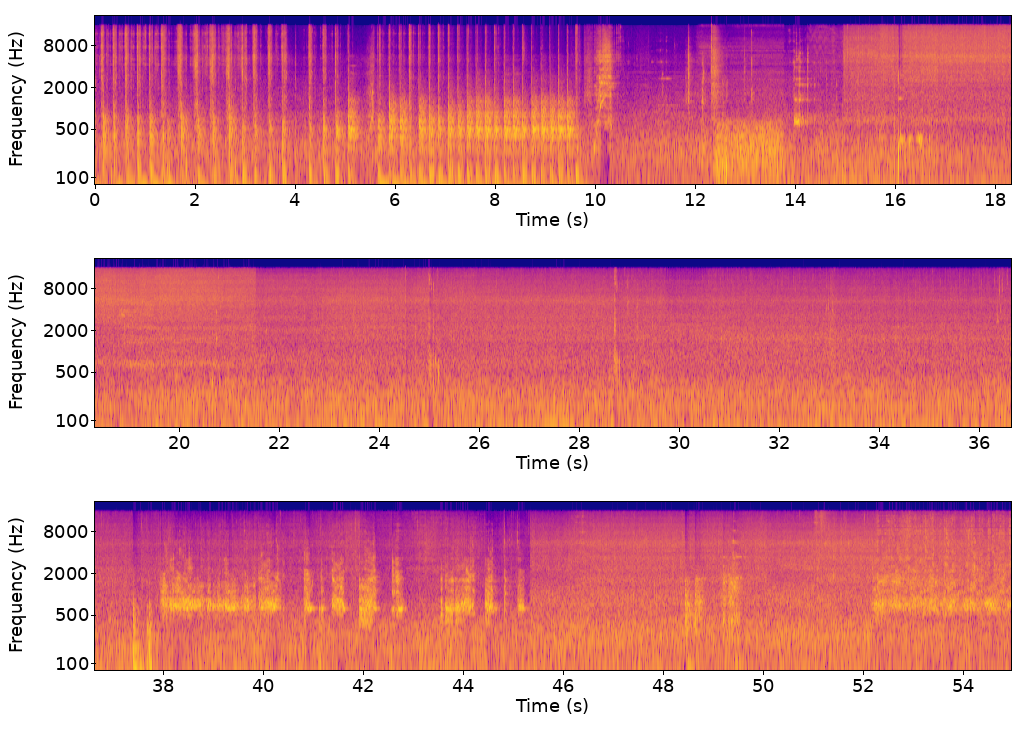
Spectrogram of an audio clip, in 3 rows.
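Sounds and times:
ginger sizzling in a frying pan: 14.4 - 54.9.

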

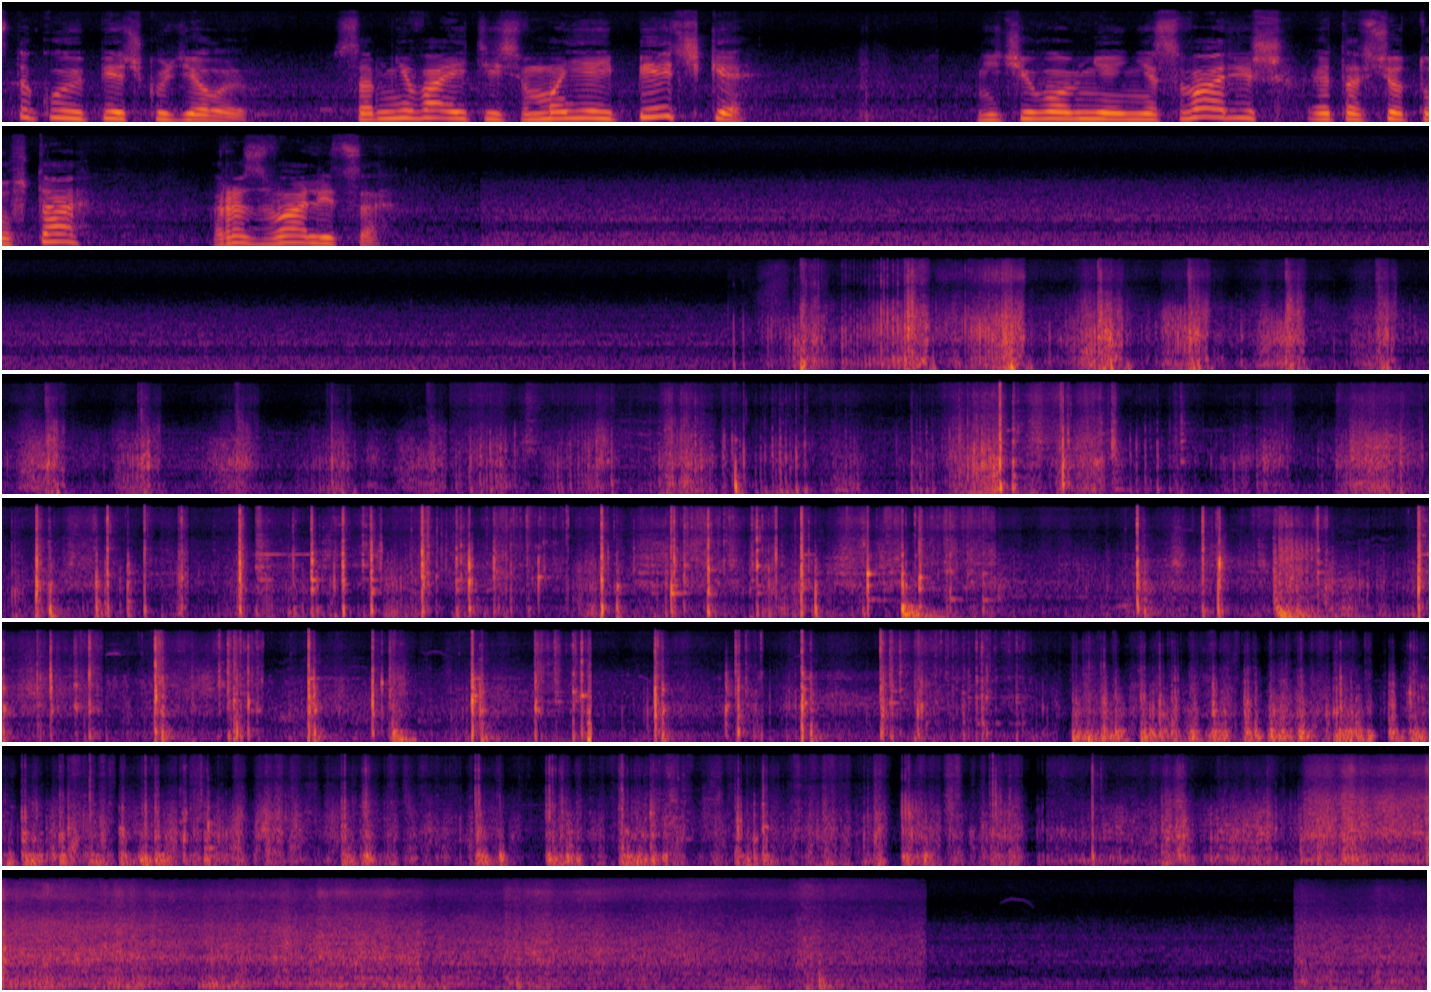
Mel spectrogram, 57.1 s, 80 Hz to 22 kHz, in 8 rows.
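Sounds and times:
sled dragged over snow: 17.9 - 37.0, 40.2 - 54.6, 56.4 - 57.0
firewood knocking and clattering: 28.6 - 33.6, 34.2 - 46.7.

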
